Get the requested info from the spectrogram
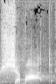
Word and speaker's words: Shabbat: It's pronounced in the Hebrew Shabbat, and it actually means to cease or desist.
